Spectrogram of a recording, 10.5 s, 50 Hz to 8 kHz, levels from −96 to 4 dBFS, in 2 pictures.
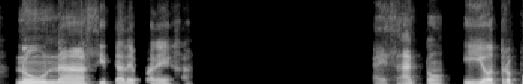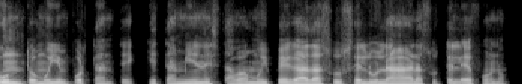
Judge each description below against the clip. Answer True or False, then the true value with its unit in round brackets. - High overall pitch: False (115 Hz)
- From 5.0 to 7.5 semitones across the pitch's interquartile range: False (2.4 semitones)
